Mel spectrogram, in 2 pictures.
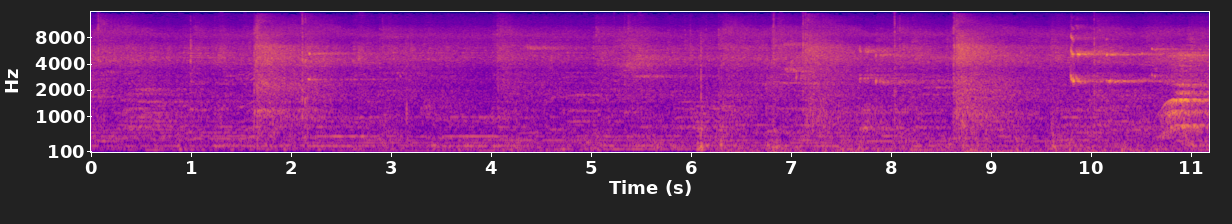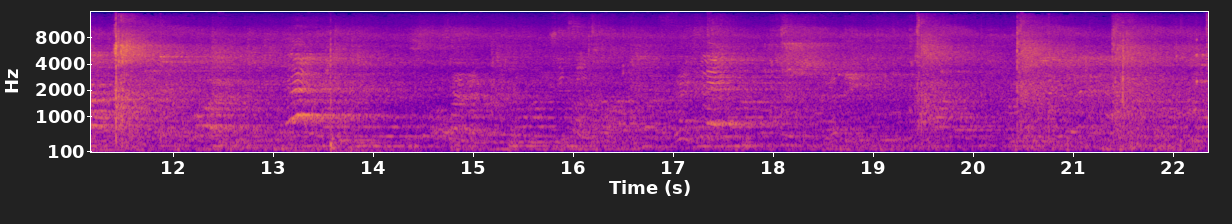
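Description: Sports shoes squeak on a wooden floor.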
